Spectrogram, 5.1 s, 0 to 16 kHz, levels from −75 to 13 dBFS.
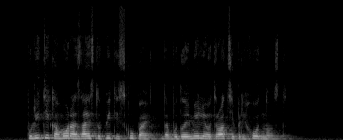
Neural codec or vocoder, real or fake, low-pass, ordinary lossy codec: none; real; 14.4 kHz; Opus, 32 kbps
